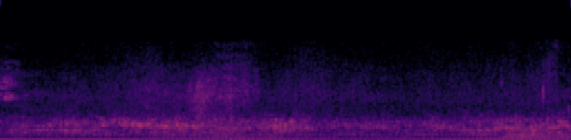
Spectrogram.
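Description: A propeller airplane passes overhead outdoors beside a koi pond, a steady loud droning hum with strong low harmonic tones that holds continuously throughout.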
